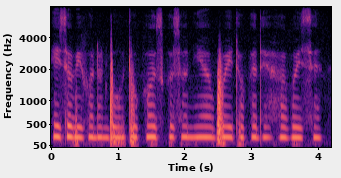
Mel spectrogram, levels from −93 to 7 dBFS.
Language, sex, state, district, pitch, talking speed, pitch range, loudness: Assamese, female, Assam, Kamrup Metropolitan, 220 Hz, 115 wpm, 215-225 Hz, -25 LUFS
